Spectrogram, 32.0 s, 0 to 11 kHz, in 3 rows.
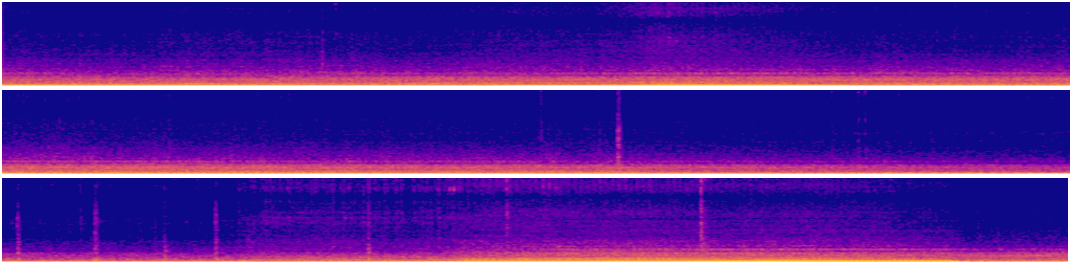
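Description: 1970 Chevrolet C-10 pickup's engine and exhaust rumbling, heard inside the cabin while driving. It runs steadily at cruise, eases off and quietens around the middle, then rises again as the truck accelerates near the end.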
